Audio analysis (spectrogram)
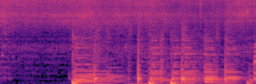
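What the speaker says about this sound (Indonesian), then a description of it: "Kalau semua sudah siap, tinggal tumis deh" Spices of shallot, garlic, and red and green chillies sauté with carrot and potato in a hot pan, a loud steady sizzle broken by clattering stirring knocks near the mic.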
